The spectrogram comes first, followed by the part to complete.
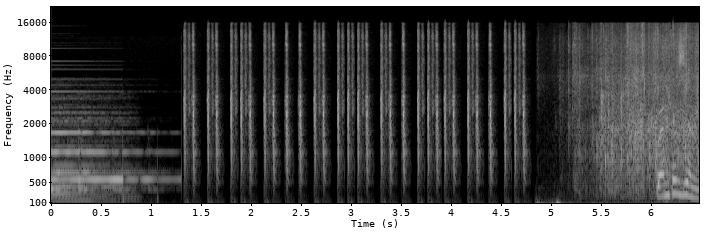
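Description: The last notes of an intro music sting fade out about a second in. Then comes a fast run of sharp typing clicks, like a keyboard or typewriter, about eight a second for some three and a half seconds. Applause fades in near the end.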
